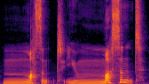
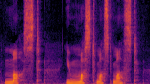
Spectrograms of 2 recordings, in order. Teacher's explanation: pronounce that T at the end of must n't alright but if it's must on its own just the word must then you must pronounce that T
